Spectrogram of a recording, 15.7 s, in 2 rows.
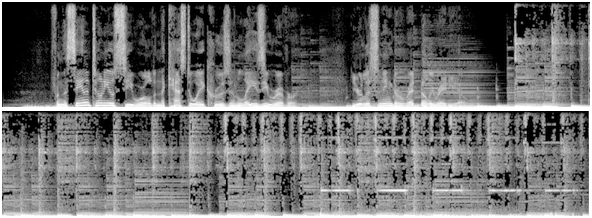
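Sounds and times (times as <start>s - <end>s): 
speech: 0.7s - 6.4s
loud continuous music with heavy bass: 3.9s - 15.6s
reversing dump truck beeping: 12.1s - 15.6s.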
